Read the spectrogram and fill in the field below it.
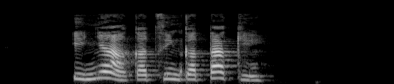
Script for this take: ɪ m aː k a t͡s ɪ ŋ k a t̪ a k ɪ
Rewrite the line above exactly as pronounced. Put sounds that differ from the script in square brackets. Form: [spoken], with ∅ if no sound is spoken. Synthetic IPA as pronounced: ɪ [ɲ] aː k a t͡s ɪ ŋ k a t̪ a k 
